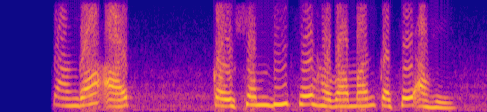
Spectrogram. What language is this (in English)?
Marathi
